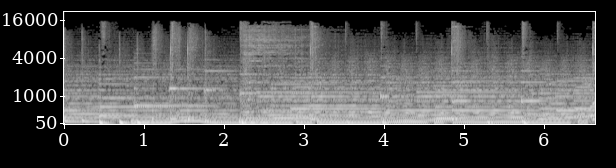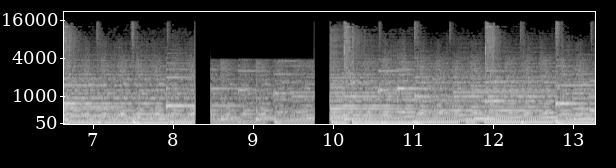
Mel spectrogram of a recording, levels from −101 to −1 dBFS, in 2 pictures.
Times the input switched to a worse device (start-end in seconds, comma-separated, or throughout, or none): 8.27-9.96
